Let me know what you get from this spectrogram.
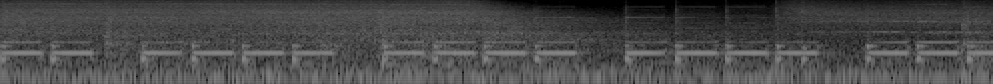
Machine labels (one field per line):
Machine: slide rail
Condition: normal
